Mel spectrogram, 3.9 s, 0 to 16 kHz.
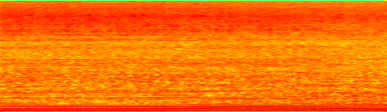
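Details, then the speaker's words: John Deere L111 automatic riding mower after carburetor cleaning, owner suspects fuel pump going out as fuel filter not filling completely: steady small single-cylinder putter at constant speed, even beat without surging or stalling; runs well, normal running. "It's super easy to do, but it does run good, and you could cut grass with it right now."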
